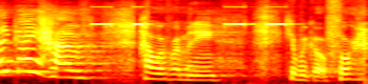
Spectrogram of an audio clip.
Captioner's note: timer beeps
